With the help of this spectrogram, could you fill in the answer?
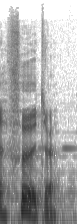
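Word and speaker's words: foeder: A foder, pronounced foder, or fooder I think it might have been. Anyway, it's a Dutch word for a large oak tank where beer is fermented. The French call it a foudre, but they would.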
